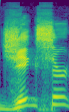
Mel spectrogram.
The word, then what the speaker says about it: GSXR: hey and how do we say your name GSXR jig sir Wow can you spell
